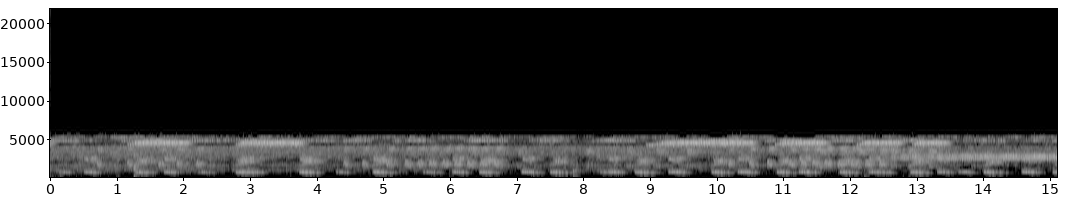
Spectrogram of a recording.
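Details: At night beside a lake, frogs give a steady run of brief, low croaking notes in quick succession, many callers overlapping, while high insect trills buzz in waves and a continuous faint whine sits above.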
